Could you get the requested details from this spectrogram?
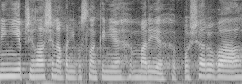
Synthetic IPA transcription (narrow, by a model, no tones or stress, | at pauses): nɪɲiːjɛpr̥ɪɦlaːʃɛnapaɲiːpo̞slaŋkɪɲɛmaɾɪjɛpo̞ʃaɾovaː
